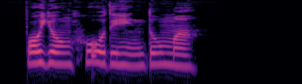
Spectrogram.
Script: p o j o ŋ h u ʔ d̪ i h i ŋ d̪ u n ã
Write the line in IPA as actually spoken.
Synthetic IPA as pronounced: p o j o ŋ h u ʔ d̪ i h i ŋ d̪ u m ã

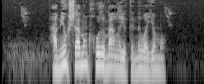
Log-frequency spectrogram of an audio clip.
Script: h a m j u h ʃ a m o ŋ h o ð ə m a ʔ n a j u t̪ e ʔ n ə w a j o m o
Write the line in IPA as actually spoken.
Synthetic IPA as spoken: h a m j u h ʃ a m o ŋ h u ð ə m a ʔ ŋ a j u t̪ e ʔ n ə w a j o m o

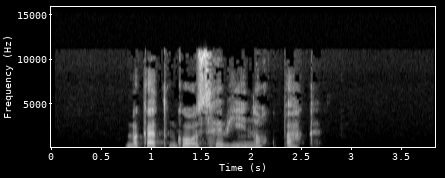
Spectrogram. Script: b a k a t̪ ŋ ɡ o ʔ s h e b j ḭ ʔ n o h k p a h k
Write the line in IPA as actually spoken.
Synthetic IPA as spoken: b a k a t̪ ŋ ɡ o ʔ s h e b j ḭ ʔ n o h k p a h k

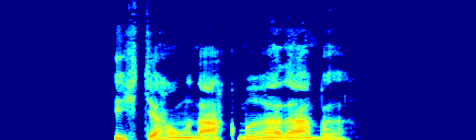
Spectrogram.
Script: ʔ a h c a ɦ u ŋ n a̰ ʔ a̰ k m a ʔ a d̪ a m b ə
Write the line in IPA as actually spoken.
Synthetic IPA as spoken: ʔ i h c a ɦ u ŋ n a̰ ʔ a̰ k m ə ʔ a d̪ a m b ə

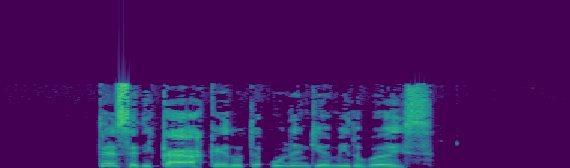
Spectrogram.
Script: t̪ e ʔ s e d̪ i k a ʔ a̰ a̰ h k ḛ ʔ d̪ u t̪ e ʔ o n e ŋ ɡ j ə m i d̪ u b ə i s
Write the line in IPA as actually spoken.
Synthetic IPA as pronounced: t̪ e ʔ s e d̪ i k a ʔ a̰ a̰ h k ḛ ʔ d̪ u t̪ e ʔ u n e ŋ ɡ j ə m i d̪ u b ə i s

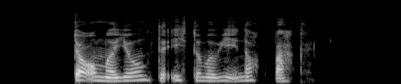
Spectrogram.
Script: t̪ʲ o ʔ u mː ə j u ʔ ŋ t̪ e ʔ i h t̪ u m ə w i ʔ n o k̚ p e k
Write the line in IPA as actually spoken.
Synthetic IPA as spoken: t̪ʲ o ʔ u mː ə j u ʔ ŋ t̪ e ʔ i h t̪ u m ə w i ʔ n o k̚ p a k

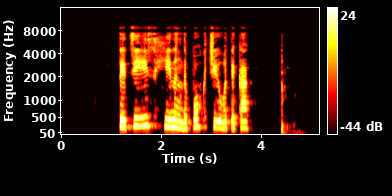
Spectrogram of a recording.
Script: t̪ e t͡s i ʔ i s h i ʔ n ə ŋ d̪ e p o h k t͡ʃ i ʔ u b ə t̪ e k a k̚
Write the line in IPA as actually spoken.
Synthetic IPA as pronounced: t̪ e t͡s i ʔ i s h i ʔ n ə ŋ d̪ e p o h k t͡ʃ i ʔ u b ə t̪ e k a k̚

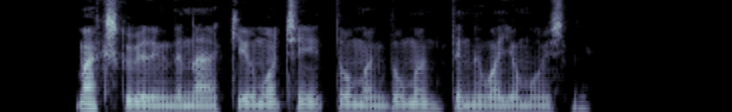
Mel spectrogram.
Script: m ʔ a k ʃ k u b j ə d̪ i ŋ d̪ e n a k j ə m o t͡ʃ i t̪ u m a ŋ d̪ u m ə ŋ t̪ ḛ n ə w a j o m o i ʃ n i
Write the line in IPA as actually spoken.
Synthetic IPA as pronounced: m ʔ a k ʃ k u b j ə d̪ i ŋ d̪ e n a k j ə m o t͡ʃ i t̪ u m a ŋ d̪ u m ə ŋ t̪ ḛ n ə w a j o m o i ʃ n i

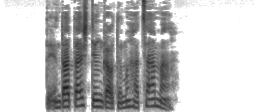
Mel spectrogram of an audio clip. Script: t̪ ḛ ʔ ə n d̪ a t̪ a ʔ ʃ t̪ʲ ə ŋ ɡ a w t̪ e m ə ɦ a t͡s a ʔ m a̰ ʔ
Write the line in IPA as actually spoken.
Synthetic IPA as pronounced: t̪ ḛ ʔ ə n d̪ a t̪ a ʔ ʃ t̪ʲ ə ŋ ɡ a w t̪ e m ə ɦ a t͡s a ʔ m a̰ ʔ

